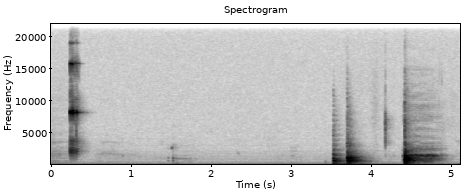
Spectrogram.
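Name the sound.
glasses clinking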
